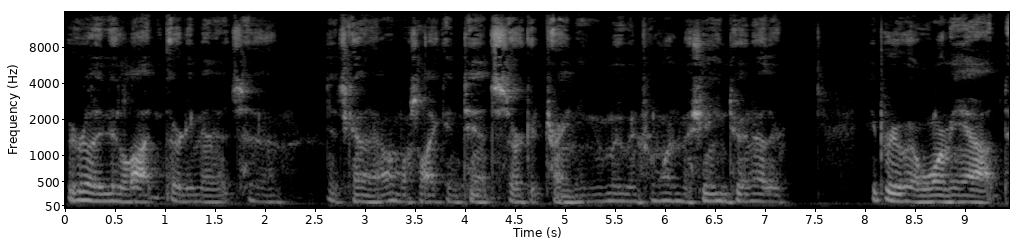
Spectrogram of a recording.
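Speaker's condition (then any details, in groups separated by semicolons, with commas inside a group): Parkinson's disease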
